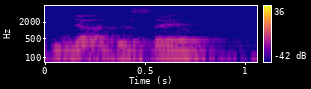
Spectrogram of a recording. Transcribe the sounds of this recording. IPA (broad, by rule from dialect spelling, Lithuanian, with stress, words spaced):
ˈnʲɛt ɪˈsɐɪ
